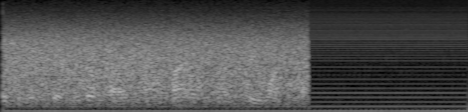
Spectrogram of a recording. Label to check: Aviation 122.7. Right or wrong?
Right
